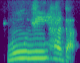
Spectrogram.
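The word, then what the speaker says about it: 문의하다: Kemudian ini munihada ya, ini cara bacanya ialah n-nya naik ke sini ya. Jadi ini dibacanya muni.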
